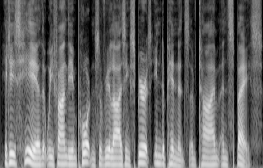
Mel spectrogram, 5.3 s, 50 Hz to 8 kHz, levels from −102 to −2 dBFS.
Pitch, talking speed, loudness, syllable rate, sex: 125 Hz, 180 wpm, -17 LUFS, 5.5 syllables/s, male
